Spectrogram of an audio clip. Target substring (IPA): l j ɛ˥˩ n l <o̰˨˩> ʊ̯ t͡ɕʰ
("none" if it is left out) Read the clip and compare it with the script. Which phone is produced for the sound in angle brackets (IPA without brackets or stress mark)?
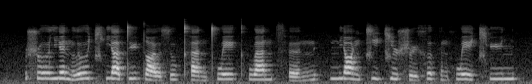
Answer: o˥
